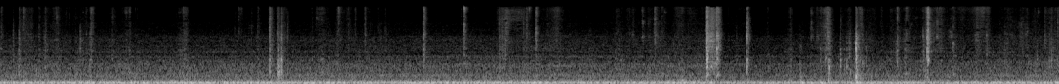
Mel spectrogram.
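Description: Steady low rumble of a truck's engine running, heard inside the cab, with a cardboard box being opened over it: flaps pulled and packaging handled, giving scattered clicks and scrapes, the sharpest about seven and eight and a half seconds in.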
